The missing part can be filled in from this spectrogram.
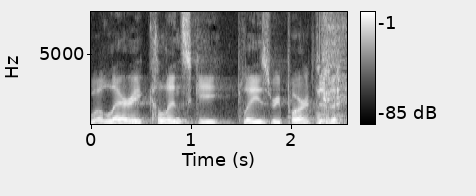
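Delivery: ordinary delivery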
